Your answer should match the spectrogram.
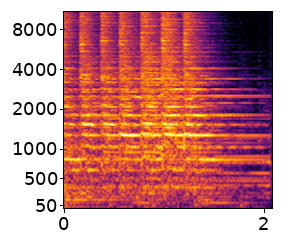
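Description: Steel kitchen utensils being beaten rapidly, a fast metallic clanging with ringing tones, that fades out about a second and a half in.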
